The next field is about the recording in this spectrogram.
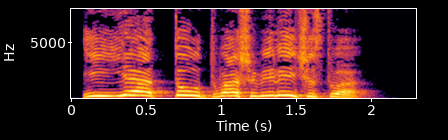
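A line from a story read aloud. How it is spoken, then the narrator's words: Two voices shouting. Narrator (Russian): закричали Люси и Эдмунд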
